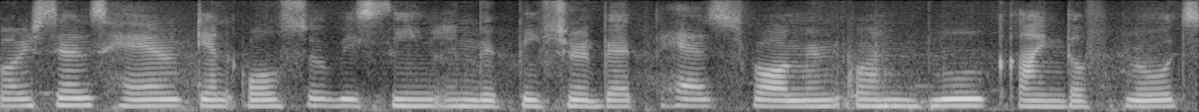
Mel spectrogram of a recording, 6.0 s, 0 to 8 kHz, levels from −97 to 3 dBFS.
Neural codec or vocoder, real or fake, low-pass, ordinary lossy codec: codec, 16 kHz, 1 kbps, X-Codec, HuBERT features, trained on balanced general audio; fake; none; none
